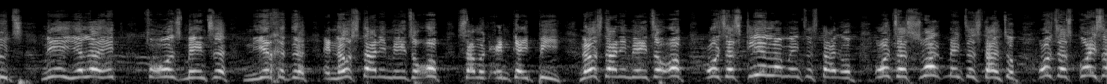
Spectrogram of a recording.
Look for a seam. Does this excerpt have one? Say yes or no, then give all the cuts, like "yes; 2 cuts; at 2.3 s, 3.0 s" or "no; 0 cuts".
no; 0 cuts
